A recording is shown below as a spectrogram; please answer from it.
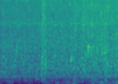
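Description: Water of the İbin Bey creek flowing around a walker wading through the streambed: a steady, broad rushing wash, fairly soft and continuous, with no voices over it.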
